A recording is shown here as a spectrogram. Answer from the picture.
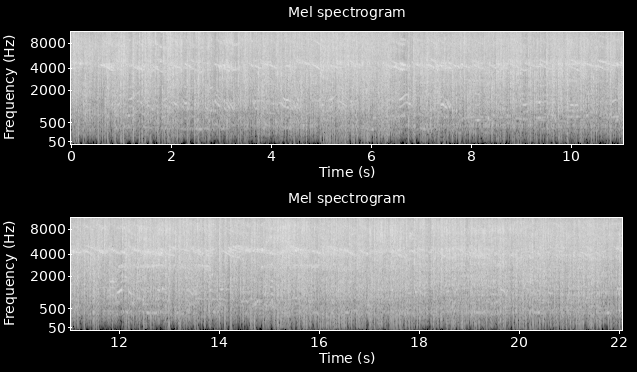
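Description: Strings of firecrackers going off in a continuous rapid crackle of small bangs, unbroken throughout.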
